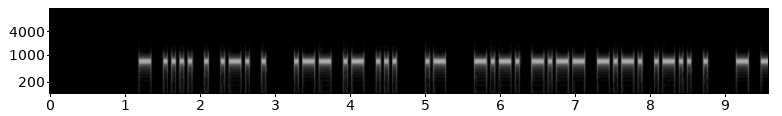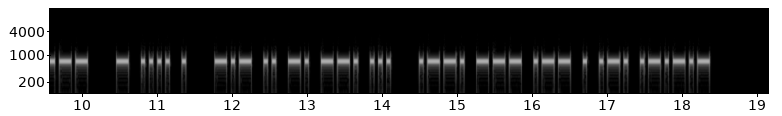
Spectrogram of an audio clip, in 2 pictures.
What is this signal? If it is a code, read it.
Morse code, heard as a keyed tone, about 22 wpm, 700 Hz. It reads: THERE WAS A CYCLE TO THE KINGS POWER.
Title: Sentences from Top 1000 Words - Review Part 6 - 22wpm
